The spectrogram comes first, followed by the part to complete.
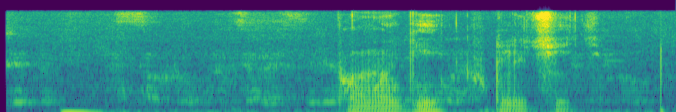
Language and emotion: Russian, neutral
